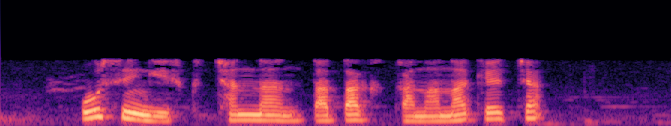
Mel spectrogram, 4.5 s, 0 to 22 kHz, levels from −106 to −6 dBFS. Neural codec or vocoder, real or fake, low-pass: none; real; 3.6 kHz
